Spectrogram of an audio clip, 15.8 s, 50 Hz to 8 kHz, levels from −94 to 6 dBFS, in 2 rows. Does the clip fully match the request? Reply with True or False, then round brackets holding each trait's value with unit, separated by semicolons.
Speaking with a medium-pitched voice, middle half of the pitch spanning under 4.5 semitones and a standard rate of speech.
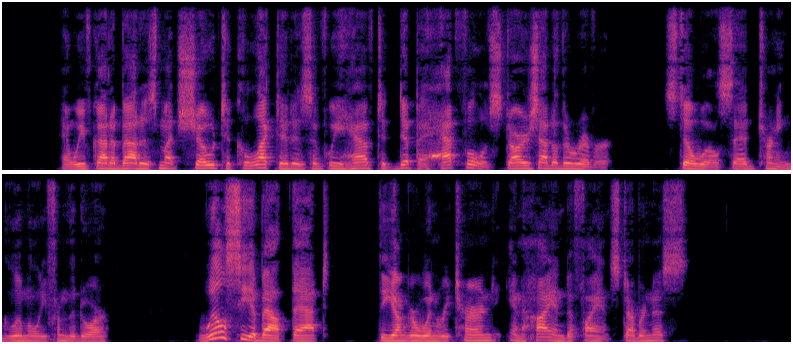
False (125 Hz; 3.1 semitones; 165 wpm)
